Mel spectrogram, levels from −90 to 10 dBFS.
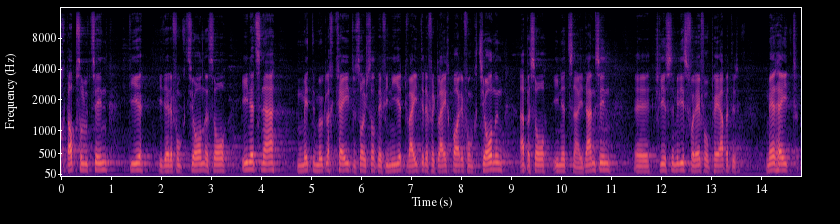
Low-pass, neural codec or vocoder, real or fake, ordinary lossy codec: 14.4 kHz; none; real; none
